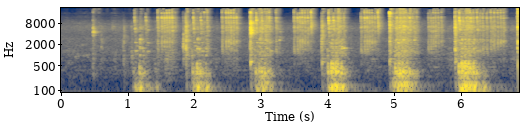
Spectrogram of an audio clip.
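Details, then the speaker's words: 1972 Suzuki TS185, fuel valve on, key on, some choke: about one kick a second, dull thud and crank churn, never fires; compression test still very low even with head gasket ring in, owner suspects worn rings. "so I'm not having any luck getting this thing to run uh so I decided to run another compression test here and looks like we're still really low"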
